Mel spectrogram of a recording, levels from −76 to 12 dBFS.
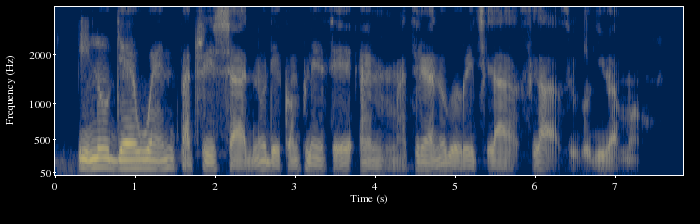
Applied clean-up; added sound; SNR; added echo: none; none; none; none.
